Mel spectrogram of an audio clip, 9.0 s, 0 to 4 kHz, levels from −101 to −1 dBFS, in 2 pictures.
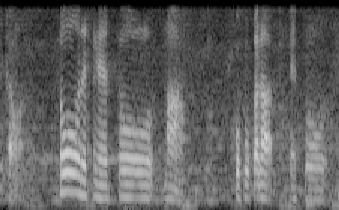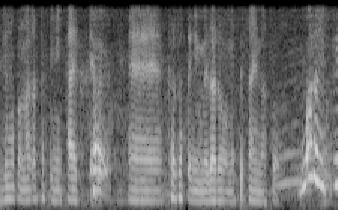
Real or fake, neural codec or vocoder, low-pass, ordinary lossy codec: fake; codec, 44.1 kHz, 2.6 kbps, DAC; 3.6 kHz; none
